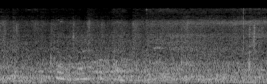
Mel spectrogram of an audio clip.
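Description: A Pune metro train rolls along in a steady loud rumble heard from inside the carriage, with a faint rhythmic clatter and some chatter blended into the din.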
